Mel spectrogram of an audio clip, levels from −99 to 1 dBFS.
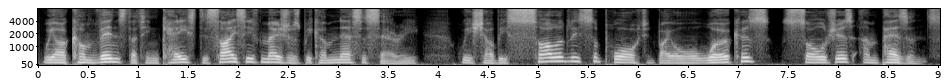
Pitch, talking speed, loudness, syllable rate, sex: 145 Hz, 140 wpm, -19 LUFS, 4.9 syllables/s, male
